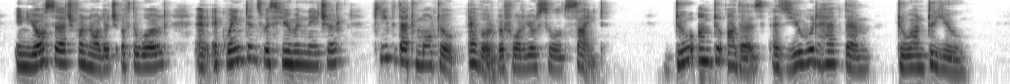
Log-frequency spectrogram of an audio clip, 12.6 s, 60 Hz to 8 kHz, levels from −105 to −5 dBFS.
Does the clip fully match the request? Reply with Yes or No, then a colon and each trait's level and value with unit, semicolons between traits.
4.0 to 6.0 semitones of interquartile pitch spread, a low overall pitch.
No: average, 4.5 semitones; medium, 185 Hz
